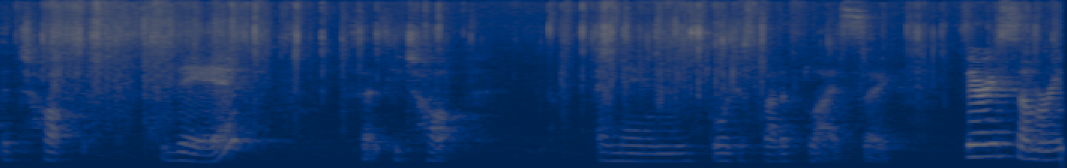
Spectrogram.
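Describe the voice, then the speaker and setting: A woman hosting a knitting podcast in casual chat, her voice croaky from bronchitis, chatty and enthusiastic. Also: mid-range voice, a bit bright, echoey room, a little hiss or hum, low-quality recording. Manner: chatty and enthusiastic, laughs often.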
